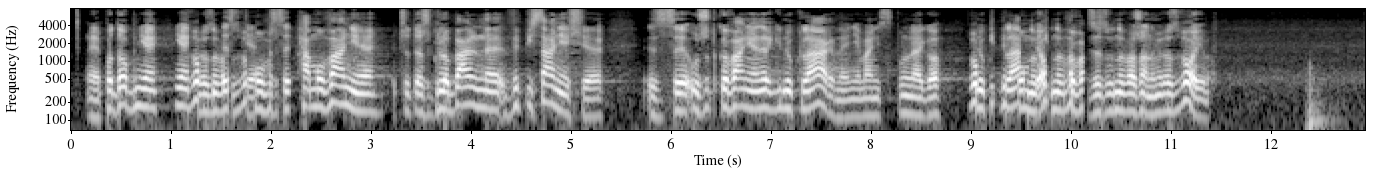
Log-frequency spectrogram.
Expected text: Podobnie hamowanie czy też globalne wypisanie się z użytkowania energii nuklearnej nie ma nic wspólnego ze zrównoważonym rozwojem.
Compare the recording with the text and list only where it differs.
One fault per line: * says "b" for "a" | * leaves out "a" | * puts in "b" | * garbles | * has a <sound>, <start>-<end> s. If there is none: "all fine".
* garbles
* garbles
* has a thud, 12.3-12.8 s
